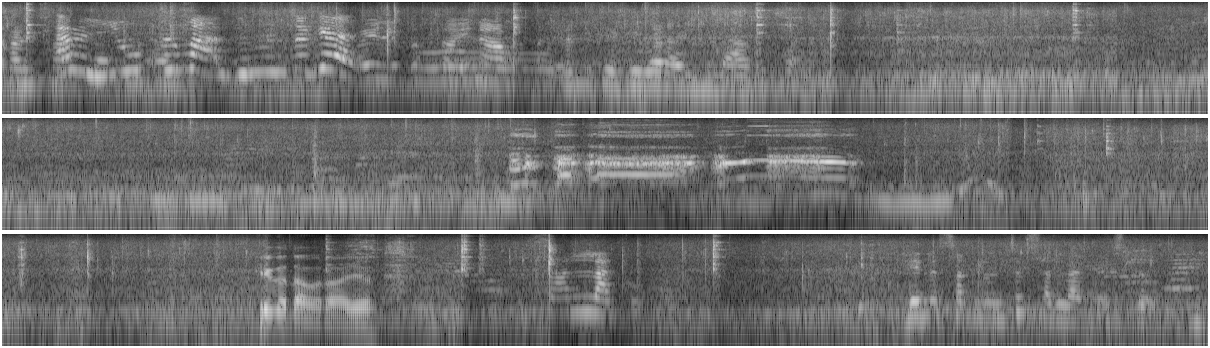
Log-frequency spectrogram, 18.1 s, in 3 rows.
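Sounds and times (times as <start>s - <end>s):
meat and onions sizzling in oil: 0.0s - 18.0s
rooster crowing: 8.4s - 10.5s.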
